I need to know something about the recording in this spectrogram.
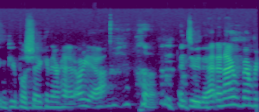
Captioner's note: laughter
